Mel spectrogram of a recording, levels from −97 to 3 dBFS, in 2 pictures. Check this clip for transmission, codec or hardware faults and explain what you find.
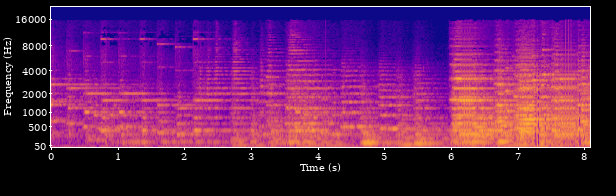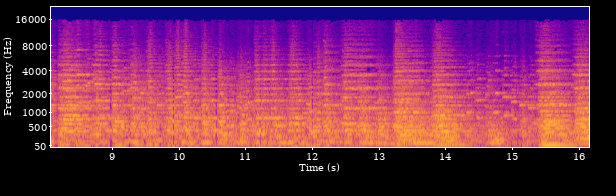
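Three kinds of fault are present: repeated buffers, a stretch of repeated packet loss, and two short concealed packet losses.

Repeated buffer at 1.24 to 1.28, 4.12 to 4.16, 6.2 to 6.32, 7.72 to 7.84 and 13.56 to 13.6 s. The output ran dry and replayed the same 40 ms chunk, once at the short events and three times at 6.2 and 7.72 s. Each is heard as a stutter. The waveform shows identical blocks butted together, and the spectrogram shows vertical seams at each join.

Repeated packet loss (robotic sound) from 7.25 to 11.25 s. Losses kept recurring, each gap no longer than 40 ms, and about 13% of the span was patched by extending the previous sound. The audio turns choppy, with pieces missing. The spectrogram shows smeared, flattened harmonics broken by frequent discontinuities.

Short concealed packet loss at 11.77 to 11.81 s and 11.99 to 12.03 s. 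Each time about 20 ms failed to arrive and was filled by continuing the last sound before blending back. These come through as brief smears or wobbles. The waveform shows a slightly too-regular patch, and the spectrogram shows a faint smudged column.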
